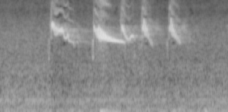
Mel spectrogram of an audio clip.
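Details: Warbling white-eye singing a brief high twitter: one longer downward-sliding note surrounded by three or four quick, sharp chips in under two seconds.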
